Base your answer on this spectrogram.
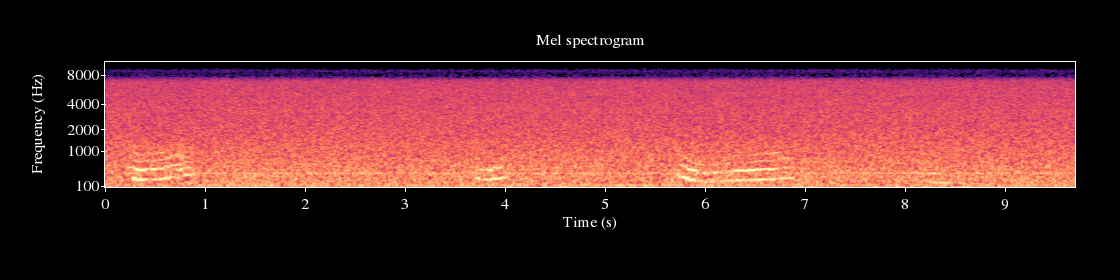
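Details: A sleeping house cat snoring quietly: soft, wheezy tonal snores with a slight rise and fall, recurring every two to three seconds over a steady background hiss.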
